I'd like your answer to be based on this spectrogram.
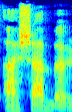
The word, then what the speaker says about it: Achab: Alors je prononce Achab, je ne sais pas, les Anglais ne prononcent pas Achab, euh, je vais prononcer comme ça, ça s'écrit A-C-H-A-B, en anglais il n'y a pas le C.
